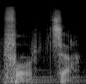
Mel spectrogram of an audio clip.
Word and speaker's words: Forza: This is a word from Italian, meaning force in Italian. For reference, in Italian, this is said as forza. Forza. – See, there's like a T in there. – You gotta roll your R's, apparently.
